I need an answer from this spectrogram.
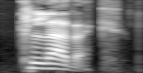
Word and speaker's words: Clarak: You got Clarak. it. Well, don't roll your R too much. You almost get to that rolled R, but then don't do it. Okay, say again. Clarak.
